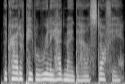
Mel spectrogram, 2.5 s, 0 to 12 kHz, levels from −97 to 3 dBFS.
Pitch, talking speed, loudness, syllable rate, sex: 195 Hz, 240 wpm, -17 LUFS, 5.9 syllables/s, female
